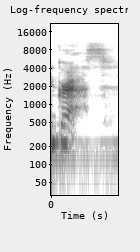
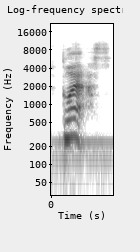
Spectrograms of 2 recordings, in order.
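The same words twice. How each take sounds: First: "grass" said with an r, a slip; misread word. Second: "glass" said clearly with an l, fixing the slip; corrected "glass" after the slip; corrected word. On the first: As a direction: slip into "grass" before correcting. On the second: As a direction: land on "glass" as the fix. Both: A narrator's reading.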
